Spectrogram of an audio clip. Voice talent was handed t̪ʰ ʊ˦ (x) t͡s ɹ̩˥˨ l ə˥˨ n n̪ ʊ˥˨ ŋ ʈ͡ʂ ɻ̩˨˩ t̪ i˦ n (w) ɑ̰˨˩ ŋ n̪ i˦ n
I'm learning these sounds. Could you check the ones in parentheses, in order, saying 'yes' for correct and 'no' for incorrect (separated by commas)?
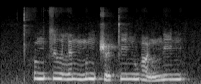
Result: no, yes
